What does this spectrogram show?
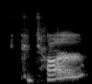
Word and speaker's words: Qatar: So Qatar, or Qatar, depending on how you choose to pronounce it, has been hosting Hamas's leadership for many, many years.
